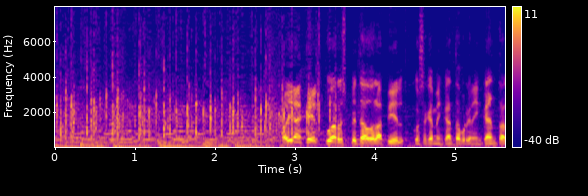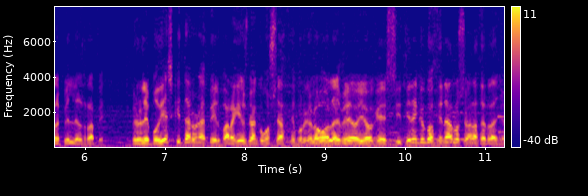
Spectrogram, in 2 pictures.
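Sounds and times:
applause: 0.0 - 3.8
speech: 2.9 - 11.2.

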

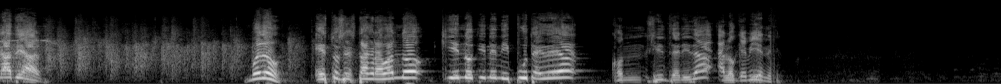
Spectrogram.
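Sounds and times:
speech: 0.0 - 0.6, 2.5 - 7.9
audience applause: 0.0 - 3.3.

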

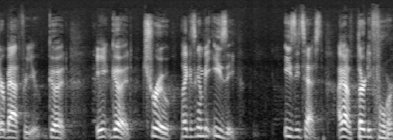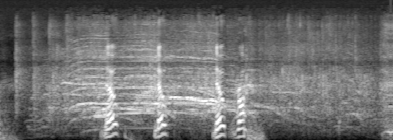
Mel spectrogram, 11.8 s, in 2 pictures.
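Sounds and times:
speech: 0.0 - 3.7, 4.3 - 6.3, 7.4 - 10.0
audience clapping: 6.2 - 11.7.

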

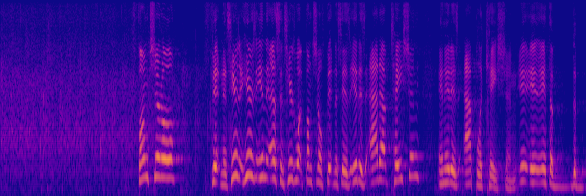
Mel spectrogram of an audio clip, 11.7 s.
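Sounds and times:
audience applause: 0.0 - 4.1
speech: 2.8 - 11.7.

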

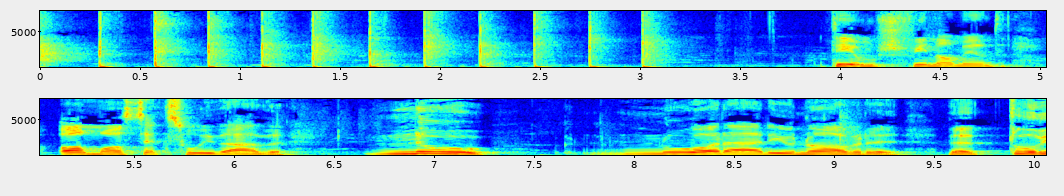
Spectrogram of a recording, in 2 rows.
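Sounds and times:
applause, hand clapping: 0.0 - 3.2
speech: 4.0 - 10.0.

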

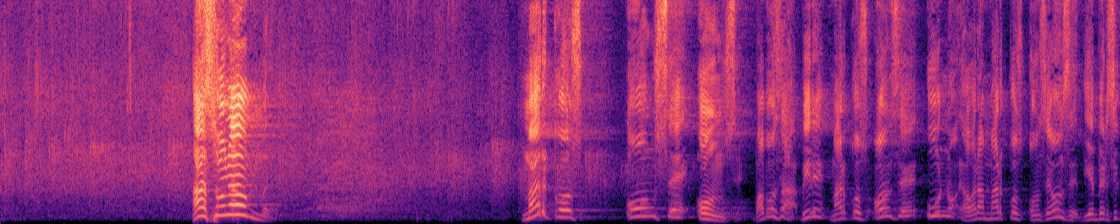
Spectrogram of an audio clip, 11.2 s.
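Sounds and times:
audience clapping loudly: 0.0 - 6.6
speech: 2.0 - 2.8, 5.2 - 11.1.

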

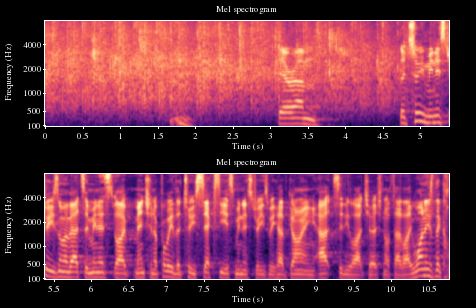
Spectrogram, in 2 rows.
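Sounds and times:
audience applause: 0.0 - 5.2
speech: 3.1 - 3.8, 4.7 - 10.7.

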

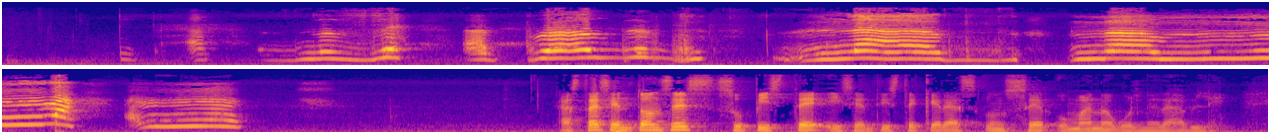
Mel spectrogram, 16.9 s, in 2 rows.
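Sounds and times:
newborn baby crying: 1.1 - 10.1
speech: 12.4 - 16.7.

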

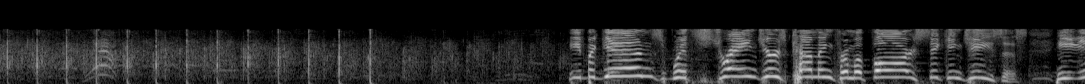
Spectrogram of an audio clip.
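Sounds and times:
audience hand clap of praise: 0.0 - 6.5
speech: 5.7 - 10.8.

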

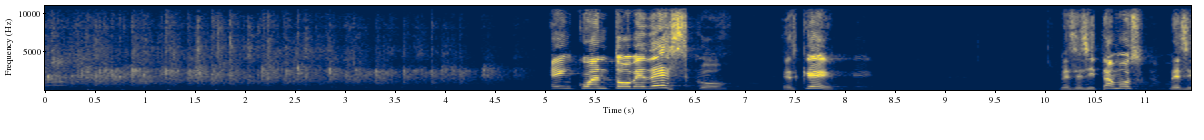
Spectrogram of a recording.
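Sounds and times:
audience applause: 0.0 - 4.8
speech: 5.1 - 8.0, 10.1 - 11.4.

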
